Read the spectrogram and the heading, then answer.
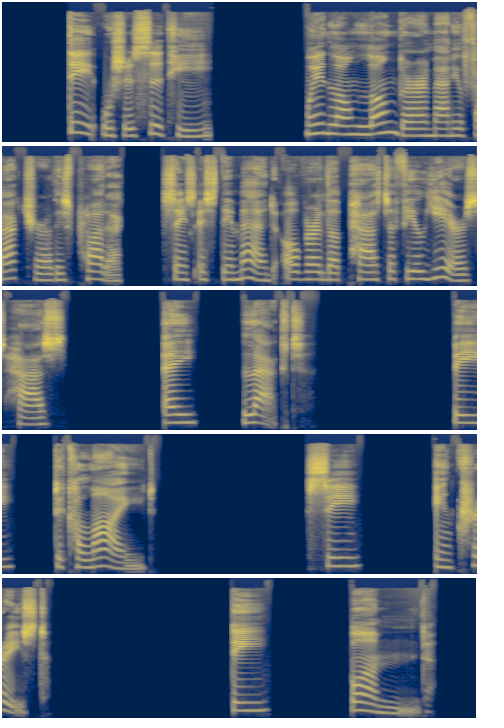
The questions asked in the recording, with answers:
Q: We no longer manufacture this product since its demand over the past few years has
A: B. Declined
